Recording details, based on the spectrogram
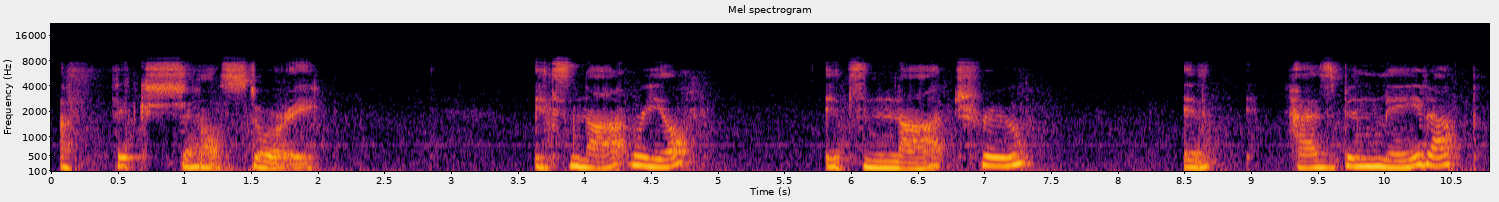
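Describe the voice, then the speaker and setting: A woman storyteller explaining things to children in a simple, teacher-like way, deliberate and repetitive, checking that they understand. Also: medium pitch, darkish tone, dull audio, a little hiss or hum. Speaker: children's read-aloud storyteller.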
